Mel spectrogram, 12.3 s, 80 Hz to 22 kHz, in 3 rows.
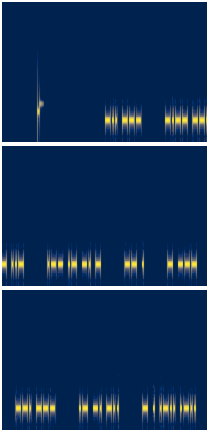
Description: Morse code, heard as a keyed tone, about 36 wpm, 700 Hz. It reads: DO YOU WANT ME TO GO AND TELL
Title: 2x Word-Spacing - Sentences from Top 200 Words - 35wpm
